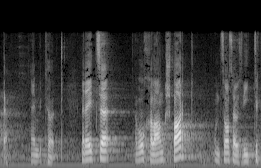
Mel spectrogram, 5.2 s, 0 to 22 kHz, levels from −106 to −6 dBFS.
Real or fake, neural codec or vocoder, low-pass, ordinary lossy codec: real; none; 10.8 kHz; none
